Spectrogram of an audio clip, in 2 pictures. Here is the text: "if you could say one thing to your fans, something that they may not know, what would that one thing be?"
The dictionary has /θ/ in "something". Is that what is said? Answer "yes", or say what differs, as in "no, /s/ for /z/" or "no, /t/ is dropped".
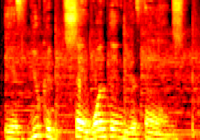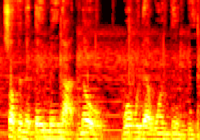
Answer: yes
